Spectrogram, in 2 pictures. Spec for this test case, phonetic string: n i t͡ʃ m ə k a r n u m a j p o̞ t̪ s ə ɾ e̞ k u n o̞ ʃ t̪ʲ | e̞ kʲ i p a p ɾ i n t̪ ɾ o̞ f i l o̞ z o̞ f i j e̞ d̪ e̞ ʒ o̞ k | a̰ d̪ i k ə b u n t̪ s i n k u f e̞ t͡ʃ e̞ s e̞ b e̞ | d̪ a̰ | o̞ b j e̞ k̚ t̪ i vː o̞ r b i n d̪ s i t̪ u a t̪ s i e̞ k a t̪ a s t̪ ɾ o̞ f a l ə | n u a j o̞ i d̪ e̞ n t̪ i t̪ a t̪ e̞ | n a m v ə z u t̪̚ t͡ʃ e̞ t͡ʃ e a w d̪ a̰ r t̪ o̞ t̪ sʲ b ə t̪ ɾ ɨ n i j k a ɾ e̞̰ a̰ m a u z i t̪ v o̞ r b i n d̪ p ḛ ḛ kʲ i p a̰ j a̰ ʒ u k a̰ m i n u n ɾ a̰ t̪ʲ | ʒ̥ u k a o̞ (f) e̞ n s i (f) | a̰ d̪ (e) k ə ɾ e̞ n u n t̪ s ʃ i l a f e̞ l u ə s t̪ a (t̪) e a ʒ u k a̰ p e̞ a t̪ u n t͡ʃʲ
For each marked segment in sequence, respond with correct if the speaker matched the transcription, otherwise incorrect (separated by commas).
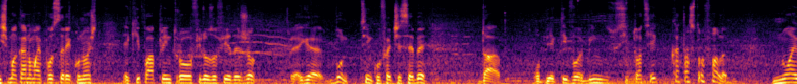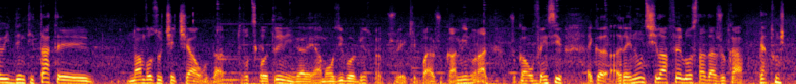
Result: correct, incorrect, incorrect, incorrect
